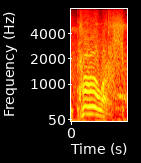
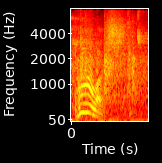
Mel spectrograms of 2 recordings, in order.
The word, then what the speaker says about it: Police: on the left side for lincoln it's elijah palace p-o-l-i-c-e spelled like police pronounced palace drives left side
